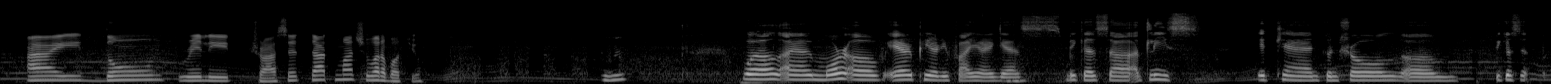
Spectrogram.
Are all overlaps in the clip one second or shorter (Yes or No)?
Yes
